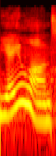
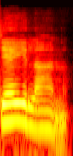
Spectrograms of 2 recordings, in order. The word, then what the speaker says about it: Yelan: It's pronounced Yelan, not Yelan. Okay, oh, Yelan.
